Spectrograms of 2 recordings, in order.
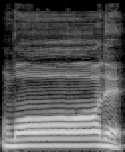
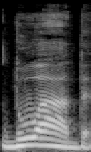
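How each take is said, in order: First: No w-glide follows the first consonant. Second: A w-glide follows the first consonant. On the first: The speaker calls it right. "বলতে হবে" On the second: The speaker calls it wrong. "আপনারা অনেকে বলেন দুয়াদ"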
